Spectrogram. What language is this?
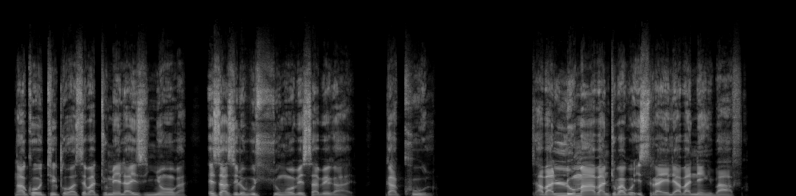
North Ndebele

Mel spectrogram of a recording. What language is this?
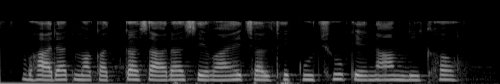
Chhattisgarhi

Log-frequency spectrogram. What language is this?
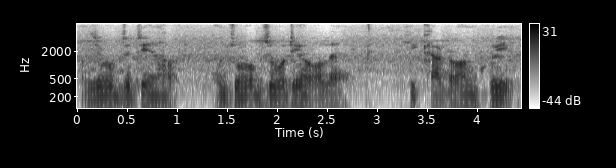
Assamese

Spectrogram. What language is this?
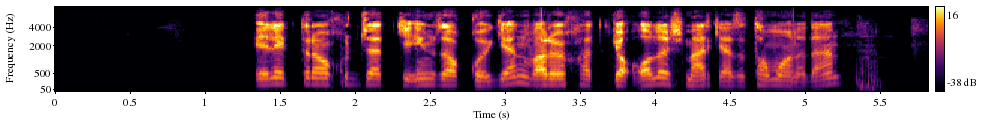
Uzbek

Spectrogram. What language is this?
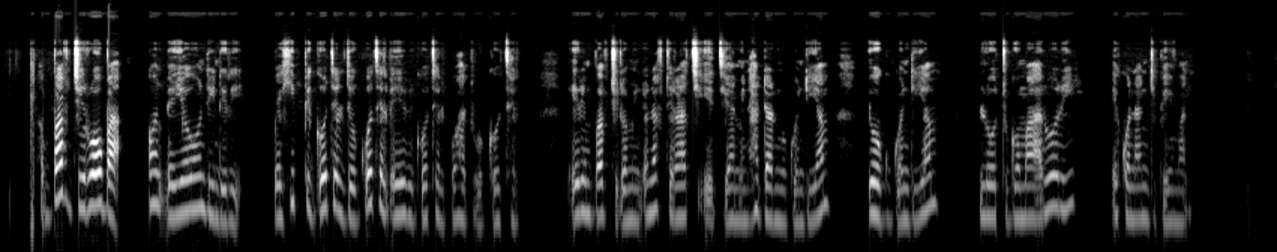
Fula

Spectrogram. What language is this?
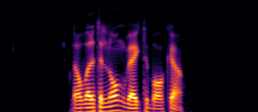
Swedish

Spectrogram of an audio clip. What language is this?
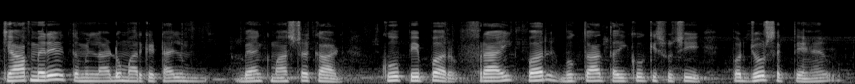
Hindi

